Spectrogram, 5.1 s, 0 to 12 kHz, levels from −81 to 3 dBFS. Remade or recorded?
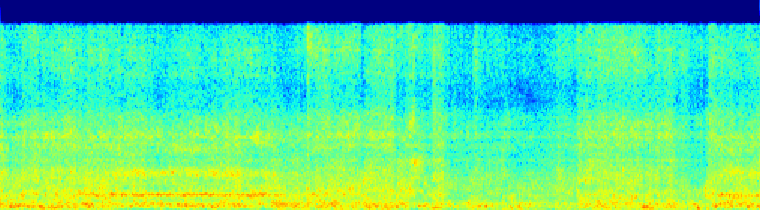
remade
